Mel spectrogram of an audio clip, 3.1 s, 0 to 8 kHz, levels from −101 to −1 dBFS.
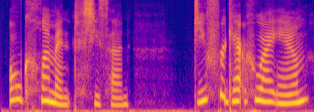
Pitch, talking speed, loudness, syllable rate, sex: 275 Hz, 190 wpm, -16 LUFS, 5.2 syllables/s, female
